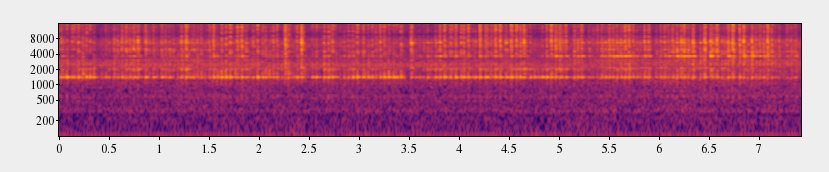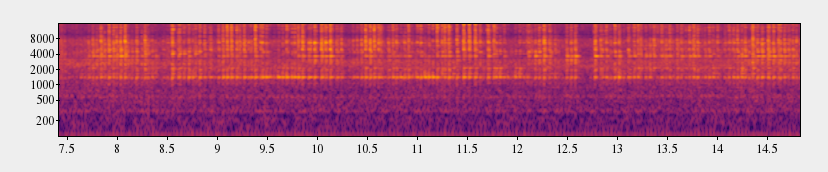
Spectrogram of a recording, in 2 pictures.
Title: A Rattling Noise Inside the Exhaust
